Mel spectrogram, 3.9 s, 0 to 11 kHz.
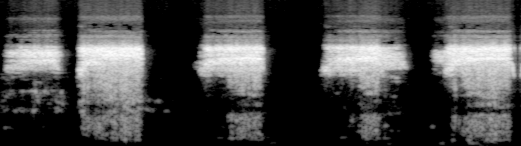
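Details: Owl calling as a mouse is delivered, 9:17 PM on April 13 2012: five rough, breathy screeches in quick succession, each about half a second, loud and close.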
